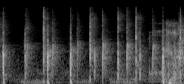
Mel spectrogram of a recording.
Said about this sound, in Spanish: Un aplauso para el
